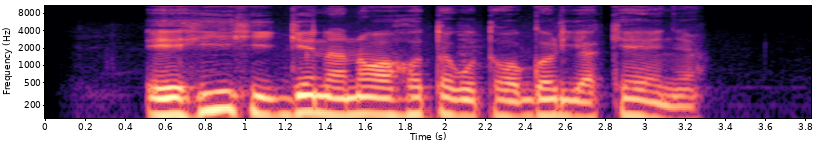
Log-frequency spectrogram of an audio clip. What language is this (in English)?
Kikuyu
